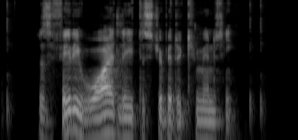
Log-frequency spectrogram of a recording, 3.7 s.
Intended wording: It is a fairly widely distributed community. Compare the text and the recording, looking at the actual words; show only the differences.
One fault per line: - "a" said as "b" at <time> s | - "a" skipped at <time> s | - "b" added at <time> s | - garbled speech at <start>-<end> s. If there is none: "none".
none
